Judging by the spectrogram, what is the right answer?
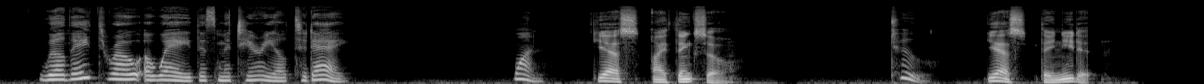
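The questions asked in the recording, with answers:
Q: Will they throw away this material today?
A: 1: Yes, I think so.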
